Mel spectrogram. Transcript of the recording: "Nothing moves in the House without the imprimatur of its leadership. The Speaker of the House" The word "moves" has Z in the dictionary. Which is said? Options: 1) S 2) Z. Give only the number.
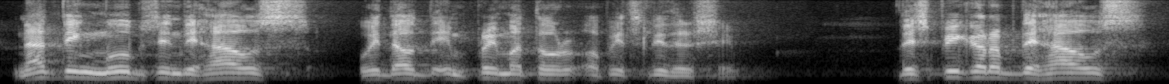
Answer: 1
